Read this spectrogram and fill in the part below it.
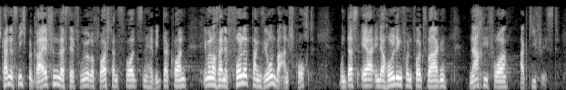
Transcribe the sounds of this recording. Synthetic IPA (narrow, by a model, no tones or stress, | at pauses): ʔɪçkʰanɛsnɪçt̚b̥əɡʁaɪfn̩dasd̥eːɐfʁ̥yːəʁ̞əfoːɐʃtansfoːɐzɪt͡sɪndəɦɛɐvɪntɐkʰɔɐn | ʔɪmɐnɔχz̥aɪnəfɔləpaŋzjoːnbə̰ʔa̰nʃpʁ̥ʊxt | ʔʊnt̚d̥aseːɐʔɪndeːɐɦoːldɪŋfɔnfɔlksv̥aːɡŋ̩ | naːχv̥iːfoːɐ | ʔa̰ktʰiːfɪ̰st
